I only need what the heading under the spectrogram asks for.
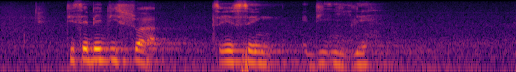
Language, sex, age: Southern Sotho, male, 23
